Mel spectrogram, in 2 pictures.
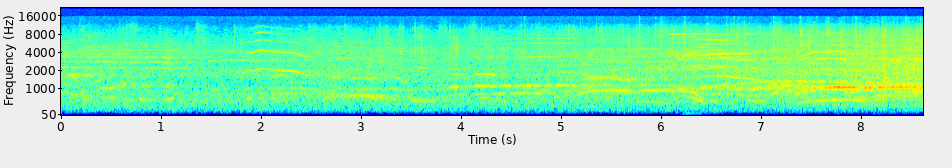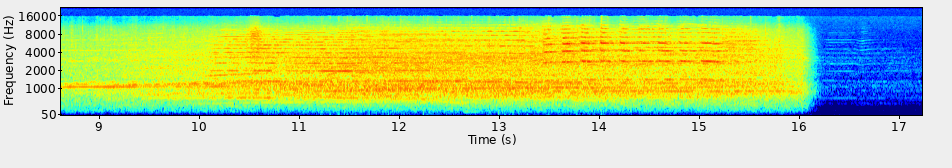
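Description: A large crowd cheers and shouts in a big echoing hall, growing louder and then stopping abruptly.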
